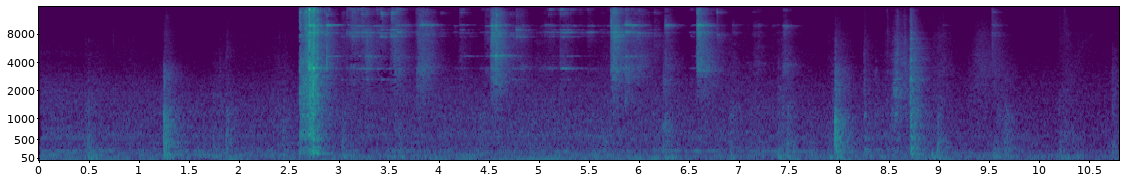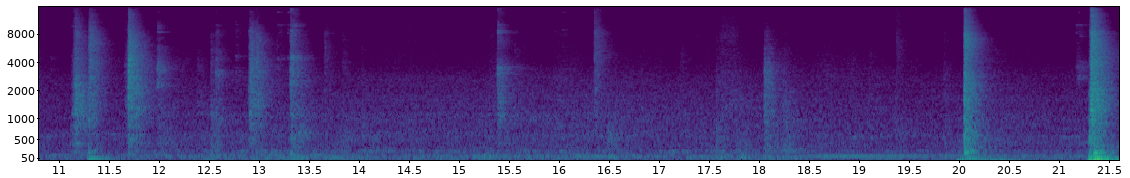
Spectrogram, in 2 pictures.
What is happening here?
I walked to the microphone, as my keys were there. I took them, started playing with the key in my hand, and opened the door. Finally, I closed it after I left the room.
